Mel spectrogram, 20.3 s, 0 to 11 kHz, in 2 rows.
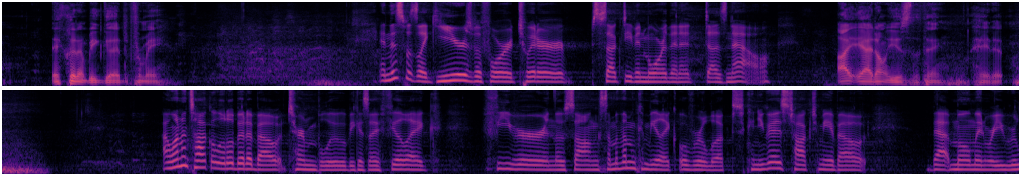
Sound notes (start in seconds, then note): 2.0 audience laughing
